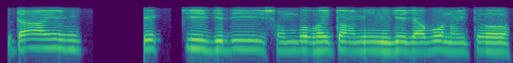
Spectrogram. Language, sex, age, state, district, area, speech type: Bengali, male, 18-30, West Bengal, Paschim Medinipur, rural, conversation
